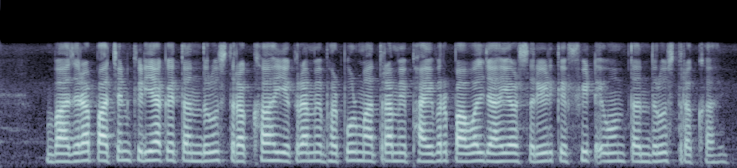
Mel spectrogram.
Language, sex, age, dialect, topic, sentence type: Magahi, female, 31-35, Western, agriculture, statement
